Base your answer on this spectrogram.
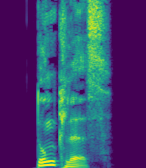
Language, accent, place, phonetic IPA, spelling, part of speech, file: German, Germany, Berlin, [ˈdʊŋkləs], dunkles, adjective, De-dunkles.ogg
- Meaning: strong/mixed nominative/accusative neuter singular of dunkel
